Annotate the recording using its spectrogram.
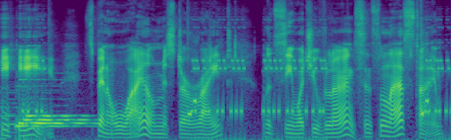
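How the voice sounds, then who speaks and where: Over clear background noise, a man uses a put-on character voice at a fairly low pitch and a fairly slow pace. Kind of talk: courtroom speech. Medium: game stream.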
